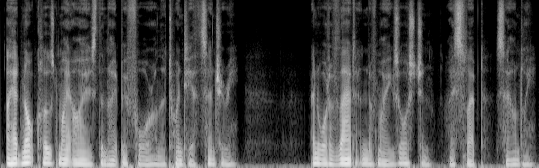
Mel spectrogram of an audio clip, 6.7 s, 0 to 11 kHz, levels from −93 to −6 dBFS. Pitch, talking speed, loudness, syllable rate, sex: 80 Hz, 215 wpm, -23 LUFS, 6.1 syllables/s, male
